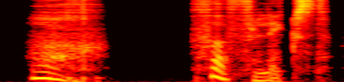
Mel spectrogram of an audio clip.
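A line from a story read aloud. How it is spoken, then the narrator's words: Mutter. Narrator (German): murmelte Eggy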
